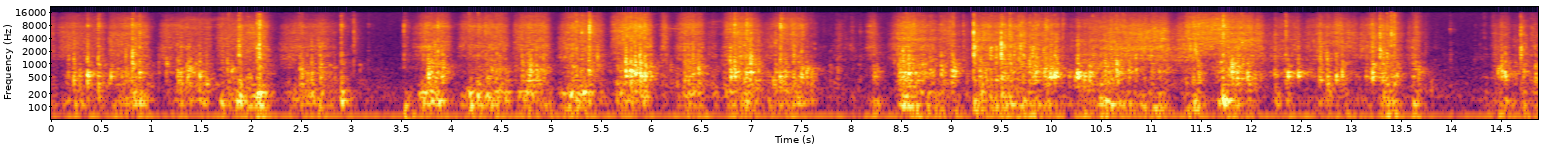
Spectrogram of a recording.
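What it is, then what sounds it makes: Plastic laptop keyboard. Fingertips holding a paper tissue or wipe rub and press along the solid keys of a silver plastic HP laptop keyboard on a hollow chassis. Soft scuffing rubs mix with short, dull key clicks, mostly low and midrange with a light bright hiss, in uneven bursts throughout the clip.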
